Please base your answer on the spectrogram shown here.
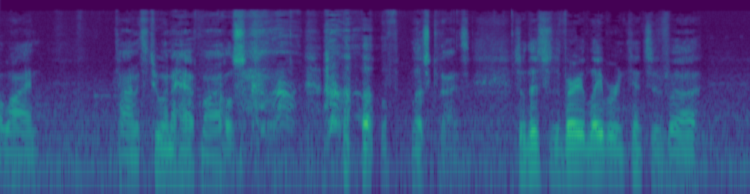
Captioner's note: laughing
